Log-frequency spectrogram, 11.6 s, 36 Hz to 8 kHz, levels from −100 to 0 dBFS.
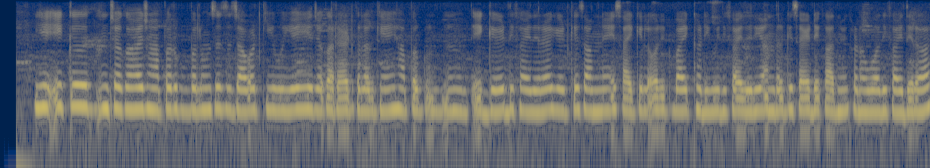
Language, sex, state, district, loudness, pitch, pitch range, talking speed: Hindi, female, Bihar, Darbhanga, -30 LUFS, 225 Hz, 215-235 Hz, 275 wpm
